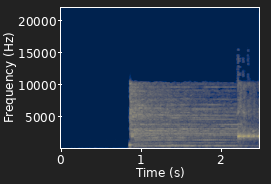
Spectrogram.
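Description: A single crash of Cantonese opera metal percussion about a second in, ringing on with a bright, shimmering high sound and a steady held tone underneath.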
